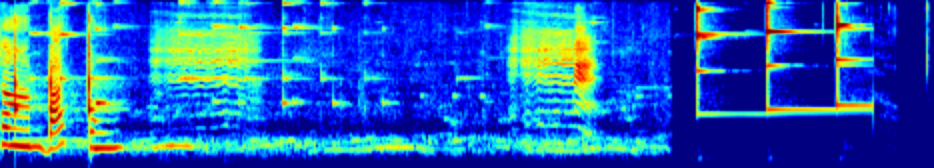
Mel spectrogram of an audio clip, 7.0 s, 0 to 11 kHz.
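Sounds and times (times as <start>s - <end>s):
speech: 0.0s - 0.9s
bright electronic chime tones: 0.0s - 3.9s
goat bleating: 1.1s - 2.4s, 3.8s - 4.6s.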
